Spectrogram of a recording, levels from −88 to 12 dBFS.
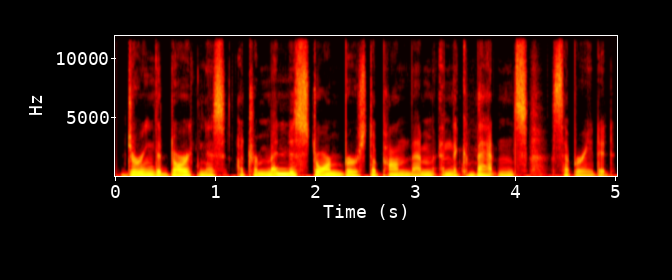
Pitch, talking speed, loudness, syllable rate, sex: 125 Hz, 155 wpm, -18 LUFS, 5.0 syllables/s, male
